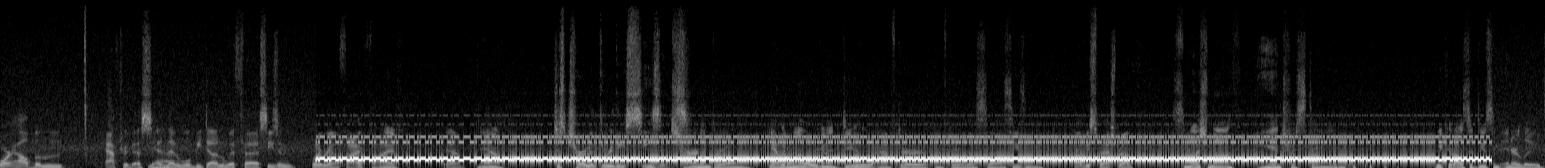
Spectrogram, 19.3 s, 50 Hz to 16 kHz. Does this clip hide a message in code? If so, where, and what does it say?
Yes: NAVTEX (SITOR-B), 100 baud, 170 Hz shift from 3.9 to 18.6 s, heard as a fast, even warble, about 930 Hz centre, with speech in English. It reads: 22691 11112 74153 68944 18885 53251 71386 32450 38708 83276 14263 57268 49118 26436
